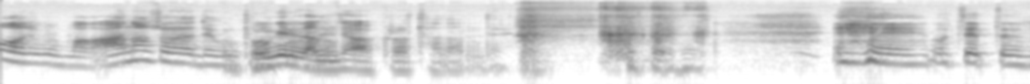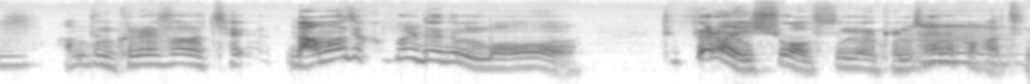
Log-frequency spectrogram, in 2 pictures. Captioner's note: laughs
